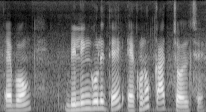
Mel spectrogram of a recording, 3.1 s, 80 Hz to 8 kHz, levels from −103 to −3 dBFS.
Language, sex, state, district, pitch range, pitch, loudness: Bengali, male, Tripura, West Tripura, 130-175 Hz, 140 Hz, -17 LUFS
